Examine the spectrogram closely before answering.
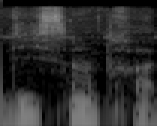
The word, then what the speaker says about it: Dicentra: Ça se prononce dicintra d'ailleurs. Voilà, donc pas mal de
